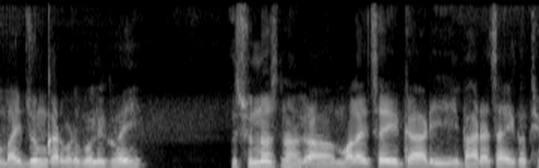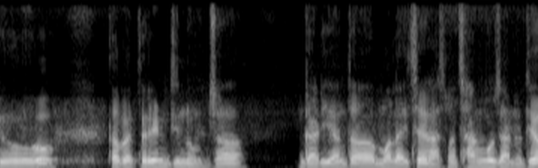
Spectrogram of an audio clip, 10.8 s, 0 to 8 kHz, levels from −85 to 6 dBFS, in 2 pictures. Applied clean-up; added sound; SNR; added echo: neural mask model Resemble Enhance denoiser.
